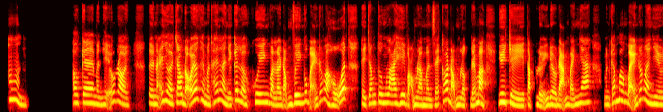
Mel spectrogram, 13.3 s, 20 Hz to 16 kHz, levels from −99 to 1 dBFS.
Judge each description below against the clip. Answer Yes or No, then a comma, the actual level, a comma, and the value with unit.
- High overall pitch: Yes, high, 230 Hz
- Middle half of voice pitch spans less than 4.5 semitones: No, average, 5.1 semitones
